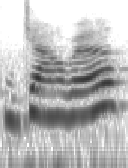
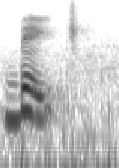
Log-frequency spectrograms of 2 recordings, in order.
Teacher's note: The next sound is J. J is voiced alveopalatal fricative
